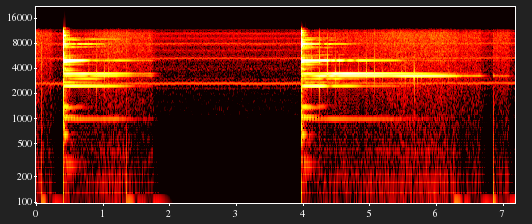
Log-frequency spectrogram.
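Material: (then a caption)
Steel. A steel crankshaft is struck twice with an ordinary spoon. Each strike gives a long, high, clear ring with bright overtones that sustains before fading. The clear ring identifies the crank as steel rather than cast, which would give more of a thud.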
